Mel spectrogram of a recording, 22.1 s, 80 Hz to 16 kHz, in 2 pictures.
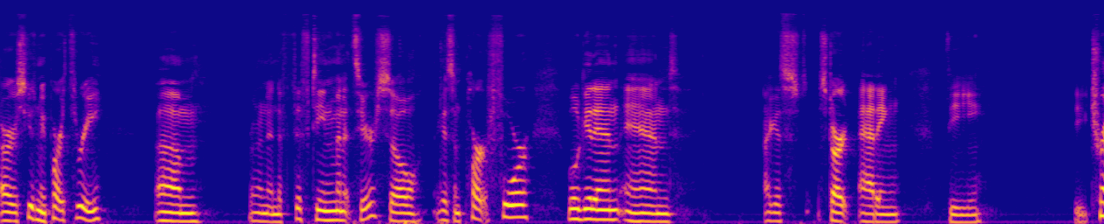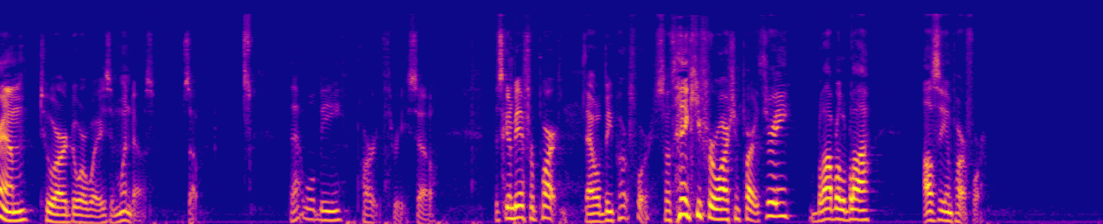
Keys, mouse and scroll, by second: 5.7 middle click, 7.5-12.3 middle drag, 13.3-15.7 middle drag, 15.9 middle click.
